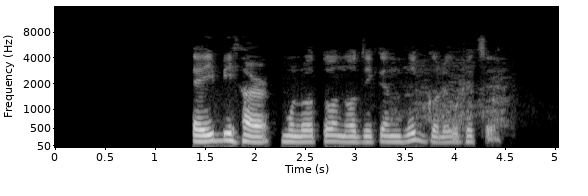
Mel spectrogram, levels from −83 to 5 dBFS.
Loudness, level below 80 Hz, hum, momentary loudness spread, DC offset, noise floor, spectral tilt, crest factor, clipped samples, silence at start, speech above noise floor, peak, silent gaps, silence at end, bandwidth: -18 LUFS; -58 dBFS; none; 12 LU; under 0.1%; -86 dBFS; -9 dB/octave; 16 dB; under 0.1%; 1.4 s; 68 dB; -2 dBFS; none; 0.55 s; 7 kHz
